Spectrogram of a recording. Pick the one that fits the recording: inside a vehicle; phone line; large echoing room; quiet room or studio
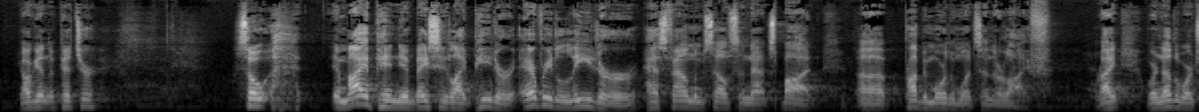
large echoing room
